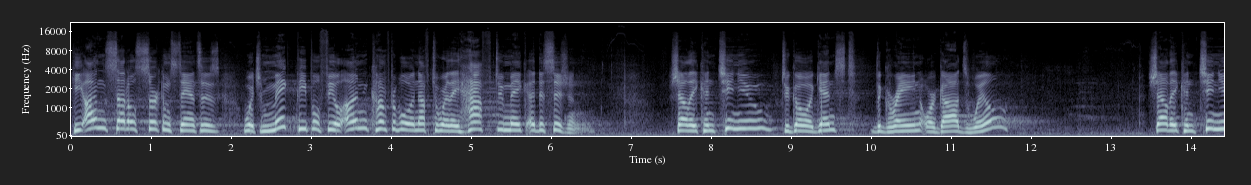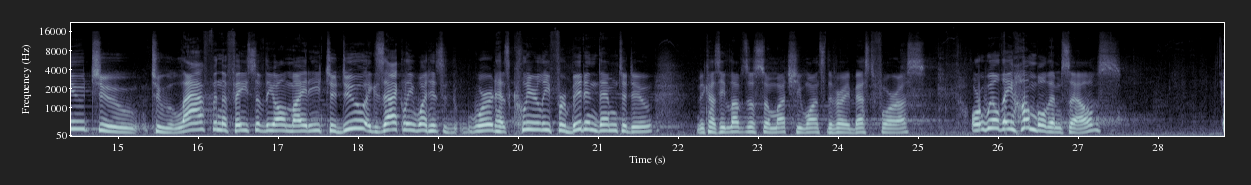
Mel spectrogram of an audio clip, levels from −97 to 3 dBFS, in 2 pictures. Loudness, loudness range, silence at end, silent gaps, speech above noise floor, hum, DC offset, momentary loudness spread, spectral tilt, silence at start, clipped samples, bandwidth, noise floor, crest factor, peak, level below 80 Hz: -23 LUFS; 4 LU; 0 s; none; 32 dB; none; 0.4%; 8 LU; -7.5 dB/octave; 0 s; under 0.1%; 11 kHz; -54 dBFS; 16 dB; -8 dBFS; -60 dBFS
